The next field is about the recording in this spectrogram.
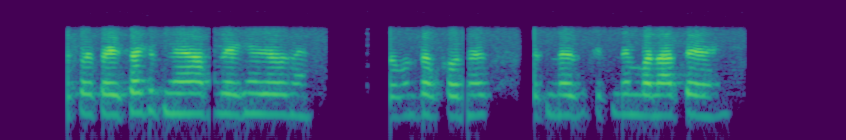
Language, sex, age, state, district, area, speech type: Hindi, female, 45-60, Uttar Pradesh, Lucknow, rural, conversation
